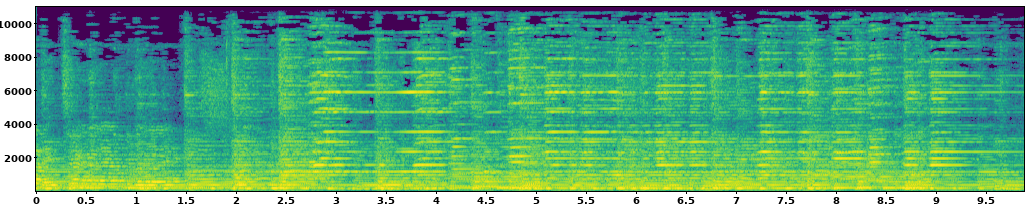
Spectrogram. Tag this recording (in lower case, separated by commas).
singing, musical instrument, bluegrass, guitar, music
